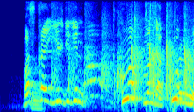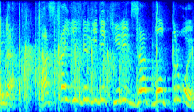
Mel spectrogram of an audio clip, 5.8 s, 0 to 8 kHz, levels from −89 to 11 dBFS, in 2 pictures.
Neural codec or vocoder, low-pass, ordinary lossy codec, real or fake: none; none; none; real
